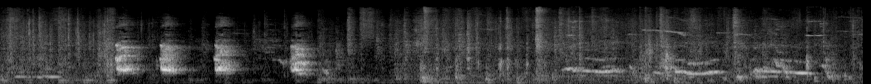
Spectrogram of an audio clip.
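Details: Doberman puppy giving four short, high whining yelps in quick succession, then softer, lower wavering whimpers and faint thin squeaks, with light background noise.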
